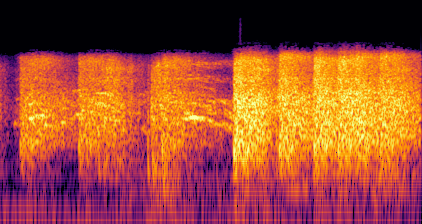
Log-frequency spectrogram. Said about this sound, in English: There was a quick exchange of gunfire.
